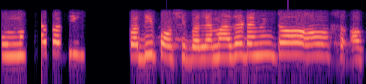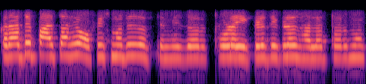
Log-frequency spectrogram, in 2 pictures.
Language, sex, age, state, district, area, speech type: Marathi, female, 18-30, Maharashtra, Akola, rural, conversation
